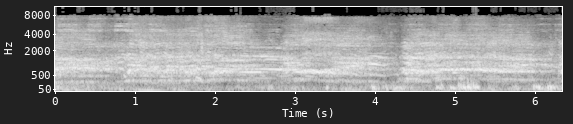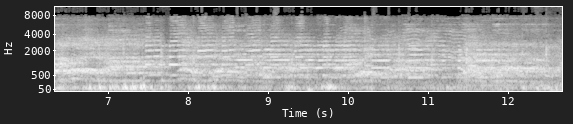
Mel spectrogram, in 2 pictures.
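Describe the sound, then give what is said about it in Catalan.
A crowd of young fans chants a repetitive 'la la la' football chant, voices massed and loud throughout with a steady, continuous din and no pauses. “li van començar a dedicar espontàniament un càntic que diu Abuela La La La i sona així.”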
